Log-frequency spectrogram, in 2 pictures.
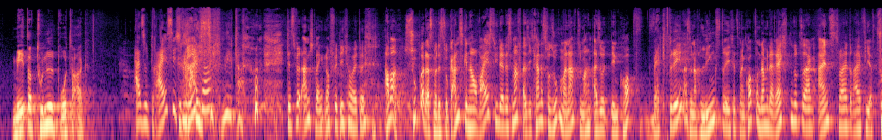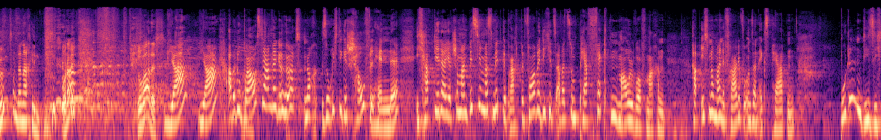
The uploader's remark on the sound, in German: Wird das Lachlabor-Team mit Unterstützung des Publikums vom BR Podcastfestival in Nürnberg die Antwort finden?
